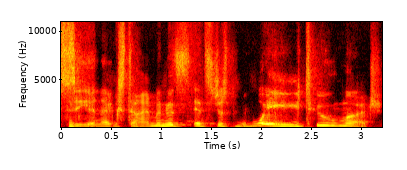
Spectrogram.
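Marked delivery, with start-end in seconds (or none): 0.0-1.0 very low, throwaway mumble under the breath. Criticizing movie one-liners, acting out the guy's closing line, muttered under breath. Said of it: "he kind of mutters something under his breath".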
